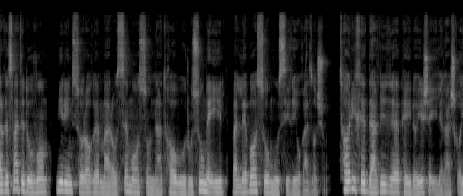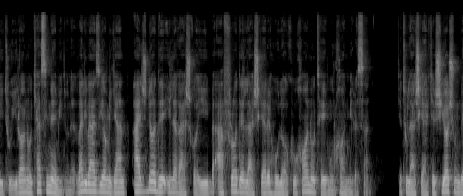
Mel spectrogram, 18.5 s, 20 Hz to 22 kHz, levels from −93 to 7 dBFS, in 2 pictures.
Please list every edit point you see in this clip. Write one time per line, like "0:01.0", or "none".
0:06.6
